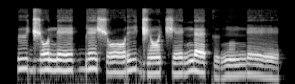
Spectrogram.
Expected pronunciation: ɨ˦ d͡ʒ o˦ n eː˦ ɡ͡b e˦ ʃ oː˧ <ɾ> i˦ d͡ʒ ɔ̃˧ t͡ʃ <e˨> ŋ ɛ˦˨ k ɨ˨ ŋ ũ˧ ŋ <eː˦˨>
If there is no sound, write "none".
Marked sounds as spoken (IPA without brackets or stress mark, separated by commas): ɾ, e˧, eː˦˨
